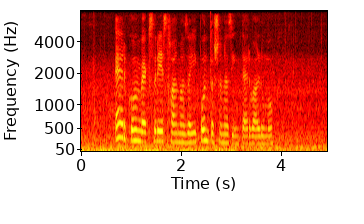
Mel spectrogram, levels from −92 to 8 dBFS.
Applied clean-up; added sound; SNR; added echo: none; Car; 5 dB; none.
